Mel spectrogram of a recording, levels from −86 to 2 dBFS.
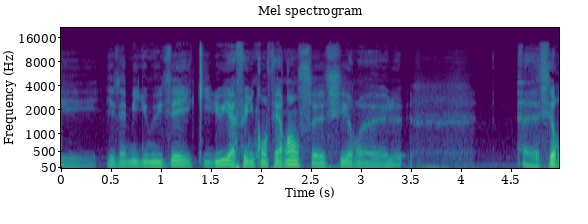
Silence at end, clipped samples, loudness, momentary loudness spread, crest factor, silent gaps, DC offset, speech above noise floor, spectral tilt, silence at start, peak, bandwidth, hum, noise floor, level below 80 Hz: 0 s; under 0.1%; -30 LUFS; 23 LU; 26 dB; none; under 0.1%; 29 dB; -6 dB/octave; 0 s; -4 dBFS; 14 kHz; none; -57 dBFS; -46 dBFS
